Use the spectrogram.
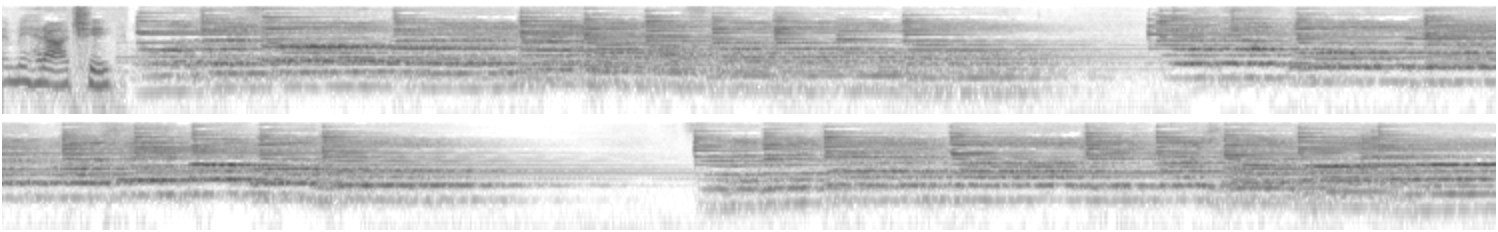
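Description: The carillon bells of Notre-Dame de Lorette ring out a melody in three long phrases, dense overlapping metallic tones with shimmering overtones, briefly pausing between phrases, played fairly loud with no voices.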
